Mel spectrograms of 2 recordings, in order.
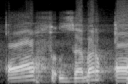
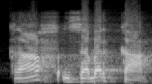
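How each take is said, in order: First: "কফ জবর ক" ending on a short open "ক", no long a. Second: "কাফ জবর কা" ending on a long "কা". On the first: Teacher contrasting letters for pupils, short "ক". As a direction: say "ক" clipped, not "কা". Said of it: "ওখানে ক". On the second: Teacher contrasting letters for pupils, long "কা". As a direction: stretch "কা" with a full long a. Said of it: "এখানে কা". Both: Shown as a demonstration.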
